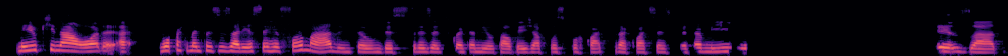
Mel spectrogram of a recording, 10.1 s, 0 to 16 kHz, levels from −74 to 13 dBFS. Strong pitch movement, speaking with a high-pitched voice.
No: average, 3.8 semitones; high, 210 Hz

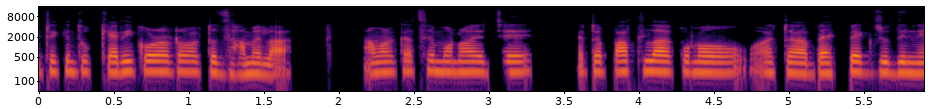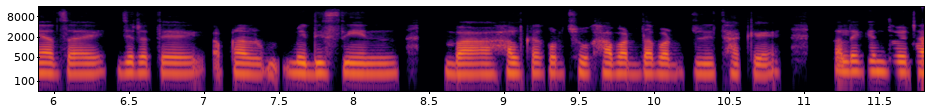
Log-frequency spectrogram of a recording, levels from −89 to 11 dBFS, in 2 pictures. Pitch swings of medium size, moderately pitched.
No: narrow, 1.8 semitones; medium, 175 Hz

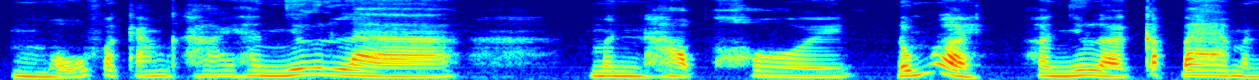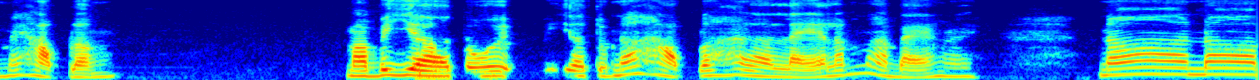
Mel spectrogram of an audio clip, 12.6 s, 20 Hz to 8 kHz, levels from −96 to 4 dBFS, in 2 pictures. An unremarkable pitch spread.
Yes: average, 4.0 semitones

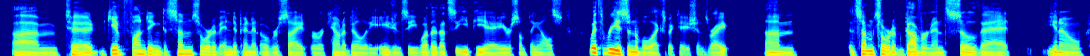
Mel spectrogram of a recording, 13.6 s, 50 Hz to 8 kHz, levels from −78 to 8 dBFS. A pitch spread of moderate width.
Yes: average, 3.2 semitones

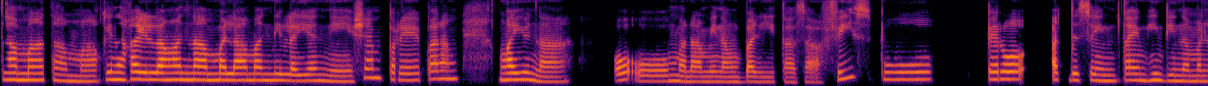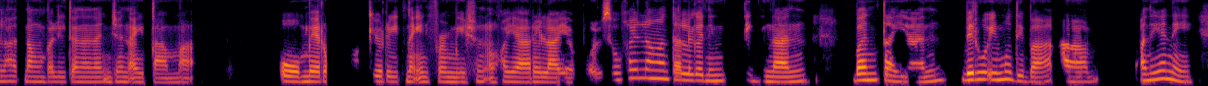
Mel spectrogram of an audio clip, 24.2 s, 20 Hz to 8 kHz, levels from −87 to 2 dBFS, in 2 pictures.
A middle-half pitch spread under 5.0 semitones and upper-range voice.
No: average, 5.3 semitones; high, 200 Hz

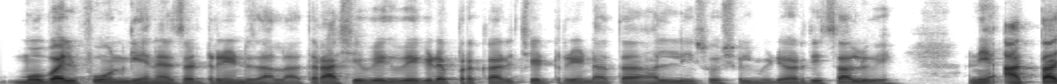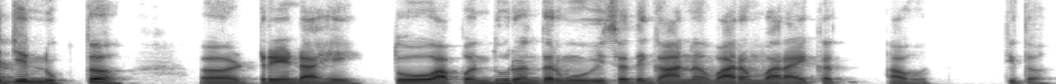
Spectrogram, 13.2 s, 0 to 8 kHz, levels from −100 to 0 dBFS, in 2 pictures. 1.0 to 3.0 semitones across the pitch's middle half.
Yes: narrow, 2.6 semitones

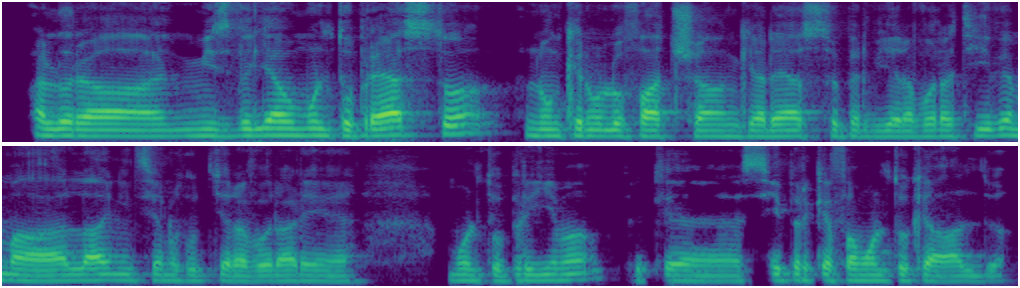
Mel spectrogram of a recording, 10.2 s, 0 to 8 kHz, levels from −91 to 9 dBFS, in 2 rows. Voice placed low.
Yes: low, 125 Hz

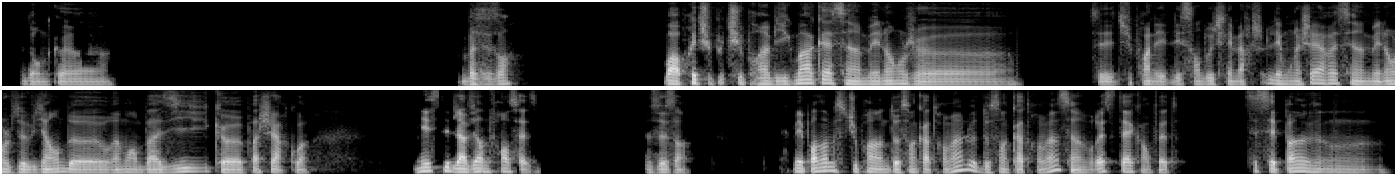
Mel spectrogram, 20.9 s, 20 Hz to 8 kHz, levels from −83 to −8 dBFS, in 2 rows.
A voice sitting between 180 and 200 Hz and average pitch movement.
No: low, 100 Hz; average, 3.1 semitones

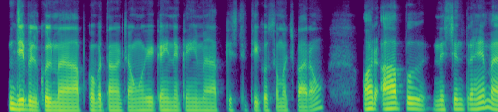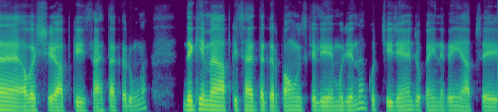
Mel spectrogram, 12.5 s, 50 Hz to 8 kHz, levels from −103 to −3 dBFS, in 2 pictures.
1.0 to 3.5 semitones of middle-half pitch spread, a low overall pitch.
Yes: average, 2.8 semitones; low, 105 Hz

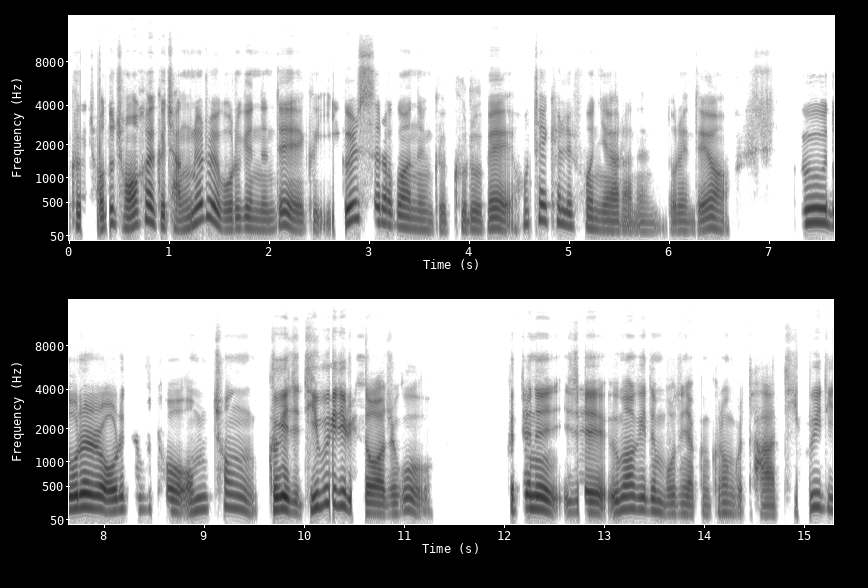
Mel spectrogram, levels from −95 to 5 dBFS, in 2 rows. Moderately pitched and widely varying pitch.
Yes: medium, 145 Hz; wide, 6.5 semitones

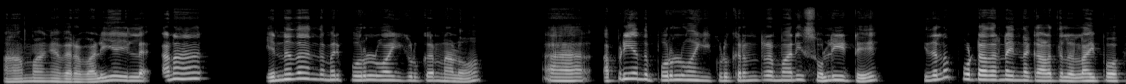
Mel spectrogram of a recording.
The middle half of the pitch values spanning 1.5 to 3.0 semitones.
No: average, 3.8 semitones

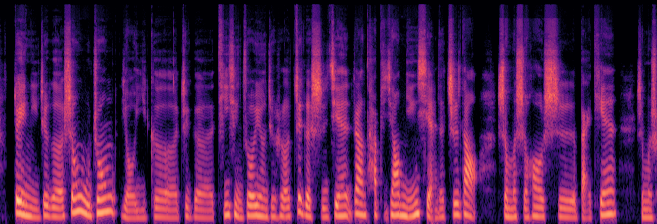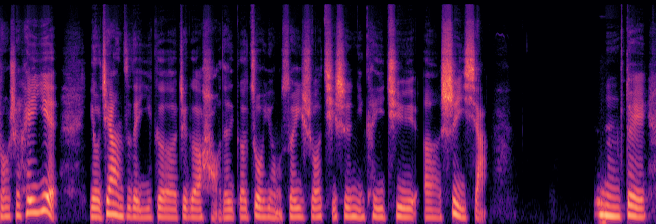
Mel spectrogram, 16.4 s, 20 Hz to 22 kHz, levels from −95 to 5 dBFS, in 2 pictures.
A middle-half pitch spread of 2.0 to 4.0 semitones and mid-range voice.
Yes: average, 3.7 semitones; medium, 160 Hz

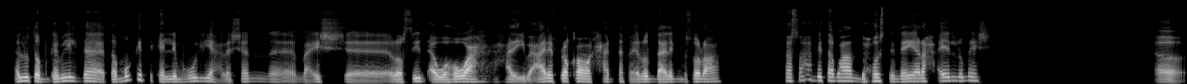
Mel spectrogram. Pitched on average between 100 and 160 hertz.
Yes: medium, 140 Hz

